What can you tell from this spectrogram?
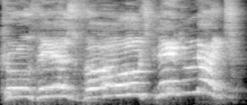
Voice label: Attack Heavy, Soldier Male; Sinecure; en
